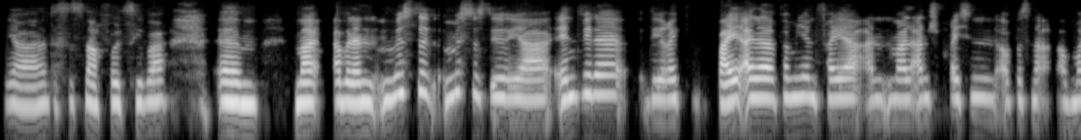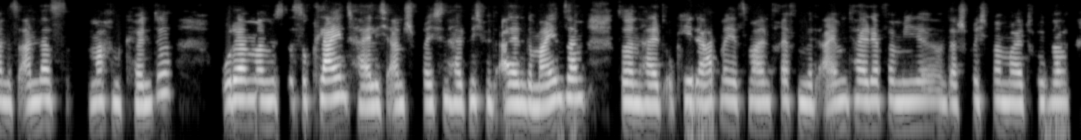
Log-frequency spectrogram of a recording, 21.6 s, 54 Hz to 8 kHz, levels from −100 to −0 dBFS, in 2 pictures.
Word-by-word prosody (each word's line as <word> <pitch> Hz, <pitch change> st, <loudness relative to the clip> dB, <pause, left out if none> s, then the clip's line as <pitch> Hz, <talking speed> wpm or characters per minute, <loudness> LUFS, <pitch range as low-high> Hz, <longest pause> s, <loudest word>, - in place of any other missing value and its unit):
Ja, 190 Hz, -1 st, -2 dB
das 185 Hz, -3 st, -15 dB
ist 205 Hz, +2 st, -14 dB
nachvollziehbar, 205 Hz, +2 st, -1 dB, 0.5 s
ähm, 205 Hz, -2 st, +6 dB, 0.3 s
ma 210 Hz, 0 st, +6 dB
aber 215 Hz, 0 st, +3 dB
dann 205 Hz, 0 st, +6 dB
müsstet 275 Hz, -, 0 dB
müsstest 265 Hz, +1 st, -3 dB
du -, -, -2 dB
ja 115 Hz, -, +2 dB
entweder 270 Hz, +4 st, +1 dB
direkt 230 Hz, +2 st, -2 dB, 0.3 s
bei 210 Hz, +3 st, +7 dB
einer 240 Hz, -1 st, +6 dB
Familienfeier 240 Hz, 0 st, 0 dB
an 230 Hz, -2 st, -6 dB
mal 230 Hz, +1 st, 0 dB
ansprechen, 235 Hz, +1 st, -4 dB
ob 220 Hz, +1 st, -7 dB
es 220 Hz, 0 st, -9 dB
na 220 Hz, 0 st, -6 dB
ob 215 Hz, -2 st, -8 dB
man's 205 Hz, -1 st, -3 dB
anders 215 Hz, +1 st, -2 dB, 0.2 s
machen 210 Hz, 0 st, -3 dB
könnte 200 Hz, +10 st, -3 dB, 0.5 s
oder 230 Hz, +2 st, +4 dB
man 220 Hz, -1 st, 0 dB
müsste 220 Hz, 0 st, -7 dB
es 215 Hz, -, -18 dB
so 220 Hz, -2 st, -7 dB
kleinteilig 225 Hz, -6 st, +3 dB
ansprechen, 200 Hz, +2 st, -4 dB
halt 200 Hz, 0 st, -2 dB
nicht 215 Hz, 0 st, -4 dB
mit 200 Hz, -2 st, -4 dB
allen 200 Hz, 0 st, +3 dB
gemeinsam, 225 Hz, +6 st, +2 dB, 0.3 s
sondern 205 Hz, -2 st, +1 dB
halt, 195 Hz, -1 st, +1 dB
okay, 220 Hz, +2 st, -4 dB
da 205 Hz, -2 st, -1 dB
hat 210 Hz, +1 st, -3 dB
man 225 Hz, 0 st, -5 dB
jetzt 215 Hz, +1 st, -6 dB
mal 215 Hz, -1 st, -1 dB
'n 210 Hz, 0 st, -3 dB
Treffen 215 Hz, -1 st, -5 dB
mit 195 Hz, -1 st, -5 dB
einem 215 Hz, +1 st, -3 dB
Teil 220 Hz, 0 st, -1 dB
der 215 Hz, -1 st, -1 dB
Familie 215 Hz, 0 st, -4 dB
und 205 Hz, -1 st, -9 dB
da 200 Hz, -, -3 dB
spricht 220 Hz, +2 st, -10 dB
man 220 Hz, -1 st, -2 dB
mal 200 Hz, -1 st, 0 dB
drüber, 210 Hz, +1 st, -5 dB
215 Hz, 170 wpm, -23 LUFS, 205-230 Hz, 0.5 s, bei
